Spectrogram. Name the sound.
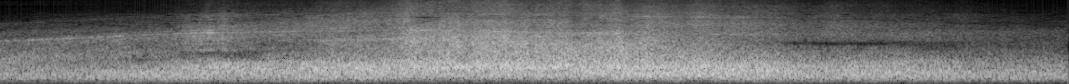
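jet airliner taking off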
